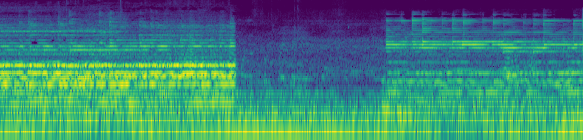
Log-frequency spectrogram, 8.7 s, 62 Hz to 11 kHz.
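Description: Soft music with held tones from a demo video, playing through a Google Pixel 2-series phone's loudspeaker. It drops away about three and a half seconds in, leaving faint room noise, and music starts again from the other phone's speaker about six seconds in.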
